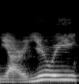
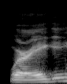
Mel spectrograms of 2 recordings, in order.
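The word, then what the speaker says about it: Jauregui: We got Yasmin Yarui. I think I said that right. Versus Ketlin Souza. Did I say that wrong? Yeah, you butchered that one. Did I? How do you say it? Waregi.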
